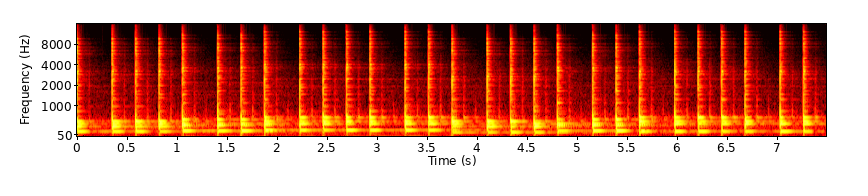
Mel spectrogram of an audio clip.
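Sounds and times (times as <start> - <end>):
soft EDM synth chord loop in E major at 128 BPM: 0.0 - 7.4.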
